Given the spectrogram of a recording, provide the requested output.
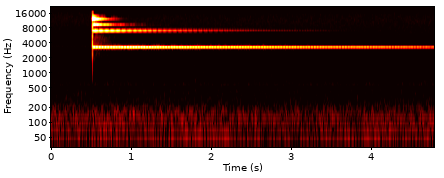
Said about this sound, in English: And I'll ring the bells one last time, and we'll just sort of linger in what remains after the sound stops.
